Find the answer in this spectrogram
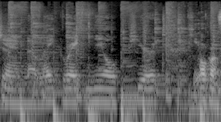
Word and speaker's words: Peart: Rush and the late great Neil Peart. Hope I'm saying it right. I was calling him Neil Peart for the longest, right? But he was Peart, so I hope I'm saying it correctly.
